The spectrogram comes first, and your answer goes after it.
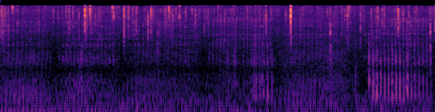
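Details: Short stretch of a cat's low, throbbing purr in rhythmic pulses, with crisp fireplace crackles and a brief rustling sound toward the end.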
